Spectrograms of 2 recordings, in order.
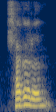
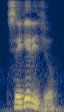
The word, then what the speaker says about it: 샤갈: 수많은 비난이 쇄도를 합니다 샤갈은 러시아 사람이었습니다 세겔이죠 누군가가 도와줍니다 그래서 프랑스에서 그림을 그려주고 안착할 수 있었죠 그런 프랑스 고마워서 샤갈은 자기 이름을 프랑스의 발음인 샤갈로 바꾼 겁니다 샤갈 일년 7개월 동안 그랬습니다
